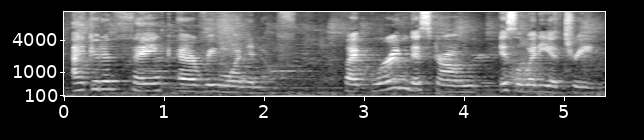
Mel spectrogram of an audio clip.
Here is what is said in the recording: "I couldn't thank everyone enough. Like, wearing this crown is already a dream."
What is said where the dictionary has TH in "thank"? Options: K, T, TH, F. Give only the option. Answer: TH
